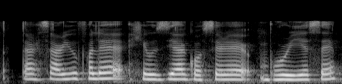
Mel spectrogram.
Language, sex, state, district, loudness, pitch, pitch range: Assamese, female, Assam, Kamrup Metropolitan, -14 LUFS, 235 Hz, 220-245 Hz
